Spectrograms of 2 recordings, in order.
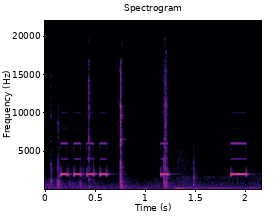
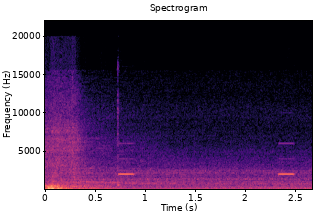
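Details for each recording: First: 2007-2012 Nissan Versa after new fuel pump module install, key on, engine off: chimes over a faint steady low buzz as the new pump pushes fuel up to the engine; normal fuel pump priming. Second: 2007-2012 Nissan Versa, fuel pump fuse pulled before replacing the fuel pump module under the rear seat: engine cranked and left to run until it stalls, depressurizing the fuel system. A low, even idle with a few chimes sags and dies after about five seconds from fuel starvation.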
